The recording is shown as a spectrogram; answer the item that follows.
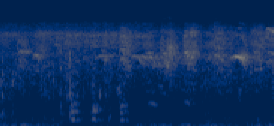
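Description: Chickens cluck softly at a moderate distance, a few scattered short calls over faint background noise.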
